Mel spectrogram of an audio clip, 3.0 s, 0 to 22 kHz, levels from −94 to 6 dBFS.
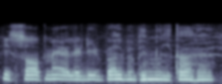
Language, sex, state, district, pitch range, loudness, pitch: Hindi, male, Jharkhand, Deoghar, 145-160 Hz, -16 LUFS, 155 Hz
